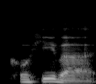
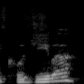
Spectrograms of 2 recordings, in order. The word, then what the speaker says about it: Cohiba: Cohiba. It's pronounced. It was H pronounced like a J. Cohiba.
